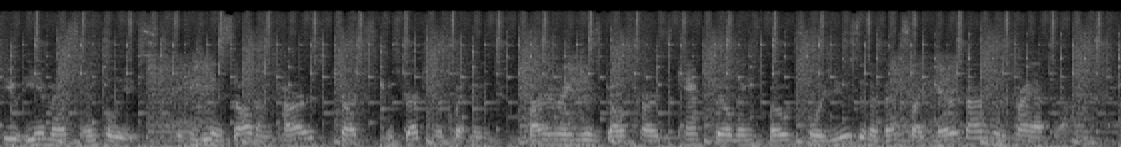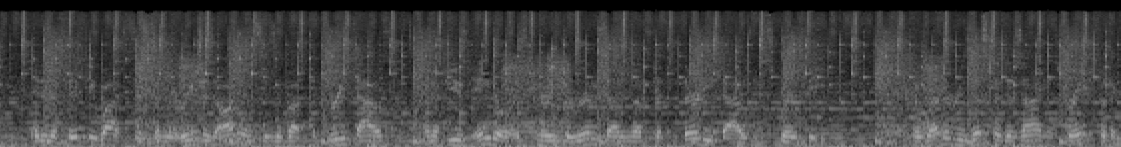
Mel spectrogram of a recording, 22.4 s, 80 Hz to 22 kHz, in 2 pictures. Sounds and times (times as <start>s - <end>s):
Speech: 0.0s - 10.6s, 11.6s - 19.4s, 20.4s - 22.4s
Music: 0.0s - 22.4s.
